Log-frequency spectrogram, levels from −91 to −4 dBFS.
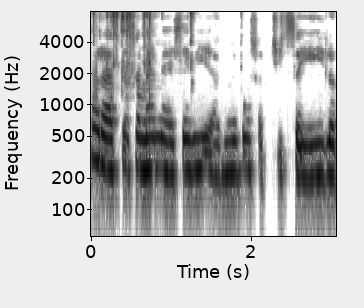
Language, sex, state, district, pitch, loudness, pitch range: Hindi, female, Bihar, Araria, 235 Hz, -17 LUFS, 220-240 Hz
